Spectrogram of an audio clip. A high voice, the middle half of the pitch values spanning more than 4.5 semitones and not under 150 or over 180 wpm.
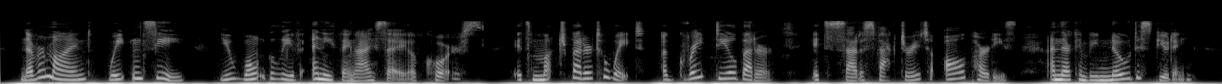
Yes: high, 220 Hz; average, 5.0 semitones; average, 160 wpm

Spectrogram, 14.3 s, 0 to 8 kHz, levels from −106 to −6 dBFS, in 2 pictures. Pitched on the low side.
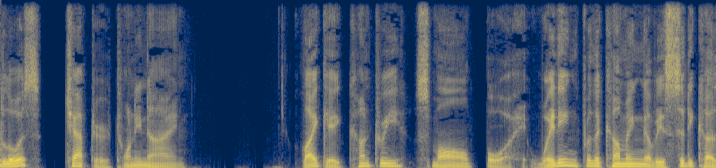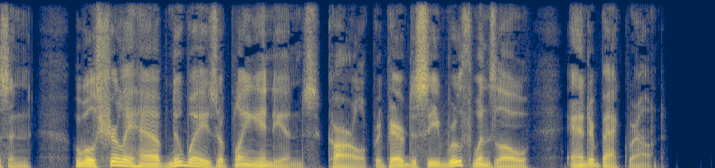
Yes: low, 100 Hz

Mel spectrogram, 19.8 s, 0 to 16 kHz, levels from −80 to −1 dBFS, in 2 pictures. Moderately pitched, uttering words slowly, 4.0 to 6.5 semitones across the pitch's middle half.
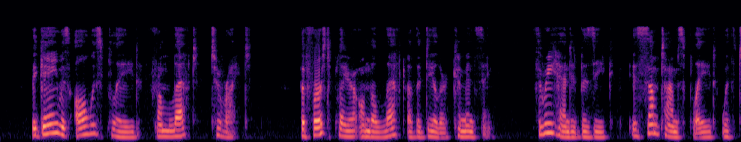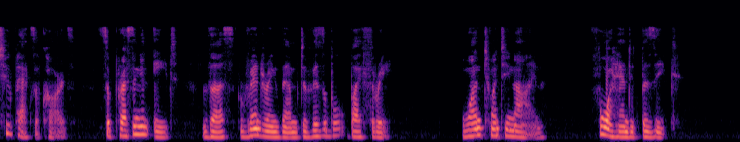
Yes: medium, 145 Hz; slow, 130 wpm; average, 4.5 semitones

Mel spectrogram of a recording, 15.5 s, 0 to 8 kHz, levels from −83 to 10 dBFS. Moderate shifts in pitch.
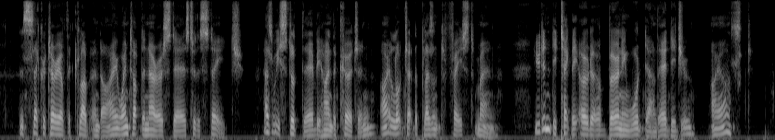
Yes: average, 4.3 semitones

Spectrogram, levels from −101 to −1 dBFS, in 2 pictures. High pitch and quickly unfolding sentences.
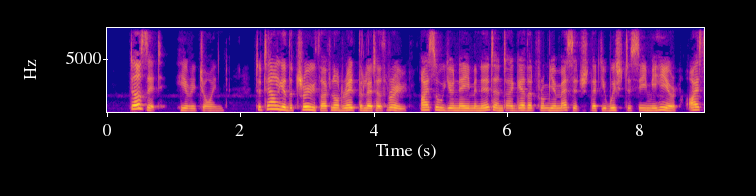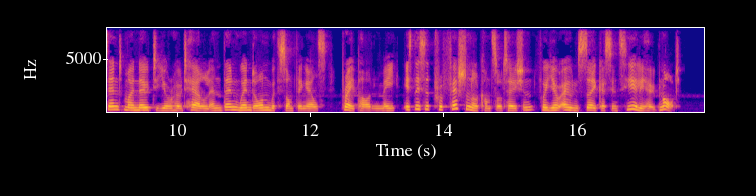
Yes: high, 220 Hz; fast, 220 wpm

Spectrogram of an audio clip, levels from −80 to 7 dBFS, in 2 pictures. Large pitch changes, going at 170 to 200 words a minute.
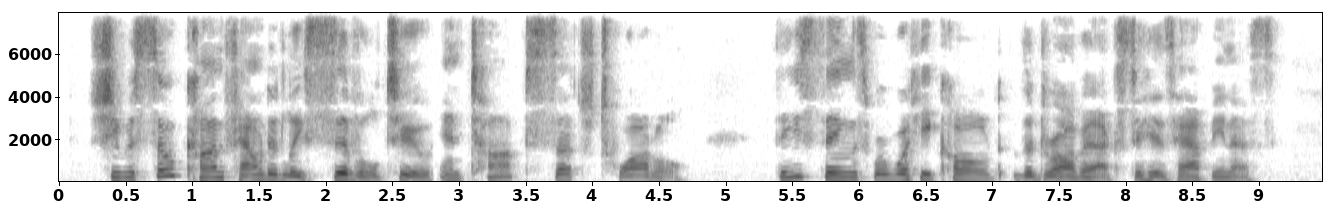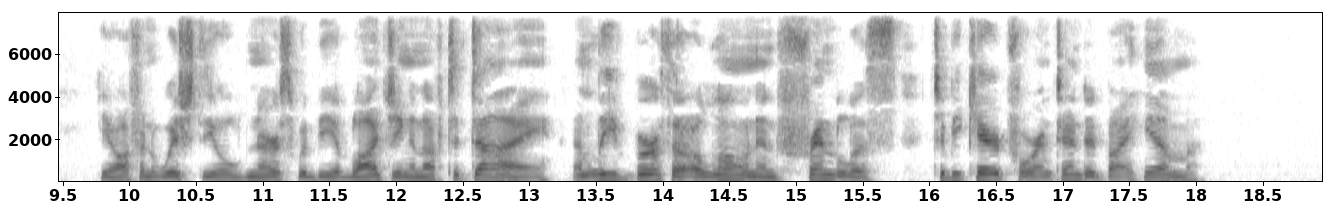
No: wide, 6.3 semitones; average, 150 wpm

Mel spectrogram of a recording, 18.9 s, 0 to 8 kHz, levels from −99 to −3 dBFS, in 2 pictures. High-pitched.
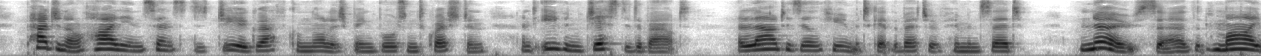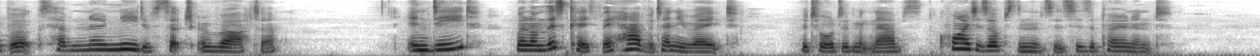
Yes: high, 205 Hz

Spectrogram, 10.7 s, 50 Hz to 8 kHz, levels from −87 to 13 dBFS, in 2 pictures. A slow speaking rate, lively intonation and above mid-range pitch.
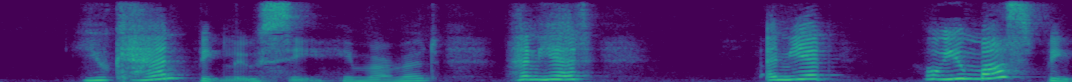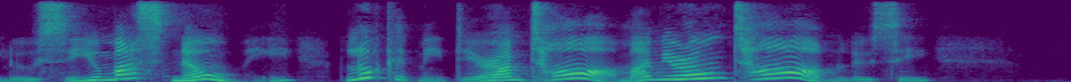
No: average, 170 wpm; wide, 8.5 semitones; very high, 320 Hz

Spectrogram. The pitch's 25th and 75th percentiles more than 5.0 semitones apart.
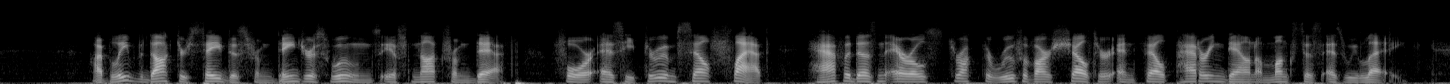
No: average, 4.1 semitones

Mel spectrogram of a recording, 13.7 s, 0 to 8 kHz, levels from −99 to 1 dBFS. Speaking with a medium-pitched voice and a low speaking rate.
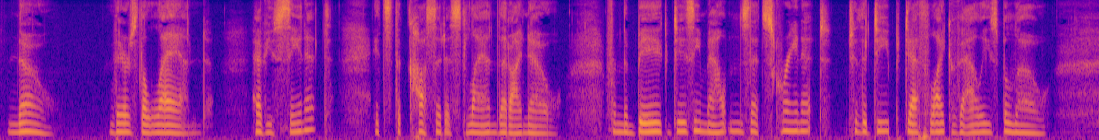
Yes: medium, 180 Hz; slow, 125 wpm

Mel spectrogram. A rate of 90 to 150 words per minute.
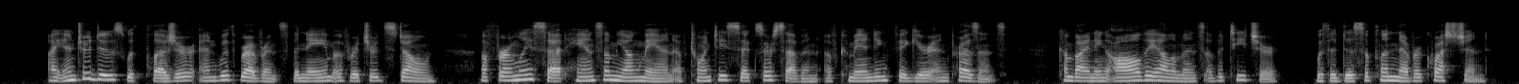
No: average, 170 wpm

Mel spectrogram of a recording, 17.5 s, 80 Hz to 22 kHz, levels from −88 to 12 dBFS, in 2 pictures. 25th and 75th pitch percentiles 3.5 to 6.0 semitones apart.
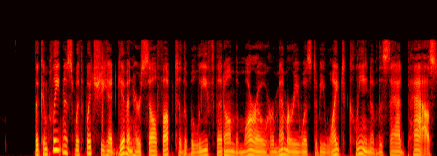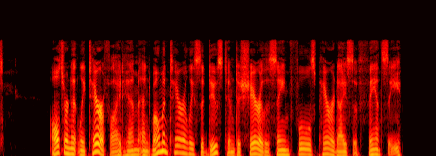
Yes: average, 5.2 semitones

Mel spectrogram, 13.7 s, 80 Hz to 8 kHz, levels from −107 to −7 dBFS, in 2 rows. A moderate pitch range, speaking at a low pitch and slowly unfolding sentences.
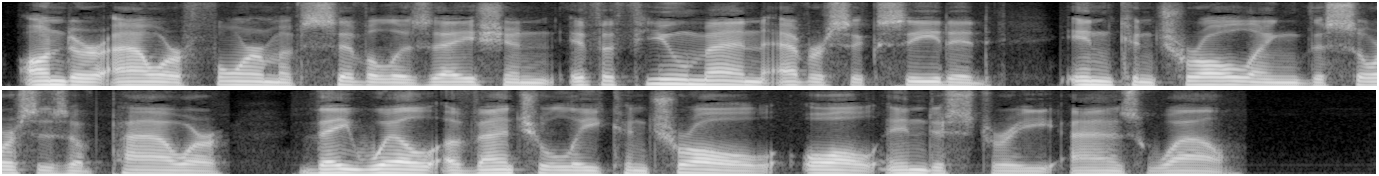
Yes: average, 3.1 semitones; low, 115 Hz; slow, 110 wpm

